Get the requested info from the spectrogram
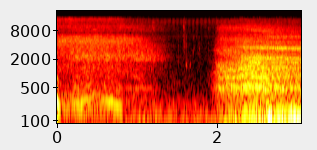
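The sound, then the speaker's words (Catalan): A slow, deep conscious breath drawn in, a brief pause, then a long, airy exhale with no talking; the first of three conscious breaths in a breathing exercise. “I prenem consciència que estem inhalant aire i expulsant l'aire.”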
